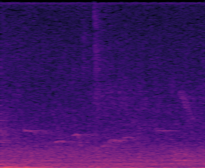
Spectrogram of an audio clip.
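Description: Steady background room noise with a faint hum, as the lecturer's voice trails off near the start; a few brief, faint high chirps sound through it.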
